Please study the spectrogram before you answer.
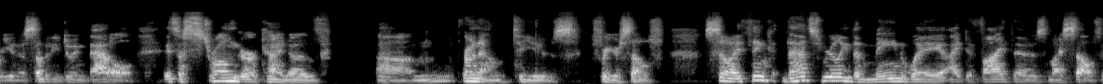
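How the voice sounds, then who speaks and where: A man interpreting for an interview guest, speaking her answers in first person in a measured way with plenty of fillers. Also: lowish voice, slightly rough, rough recording.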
